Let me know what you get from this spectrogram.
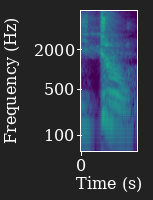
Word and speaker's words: Heathrow: You tell me Heathrow. That's how to pronounce it, man. It's like Heathrow. – Wait till they realize it, brother. – Heathrow, man. – Please, our listeners in the UK, please. – You say that he threw.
